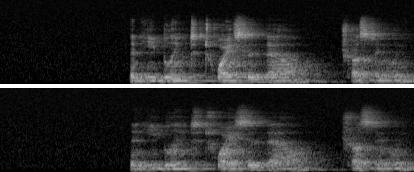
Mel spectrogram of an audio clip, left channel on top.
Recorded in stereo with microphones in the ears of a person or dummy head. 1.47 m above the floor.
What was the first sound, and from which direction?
A man speaking, 80° left.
